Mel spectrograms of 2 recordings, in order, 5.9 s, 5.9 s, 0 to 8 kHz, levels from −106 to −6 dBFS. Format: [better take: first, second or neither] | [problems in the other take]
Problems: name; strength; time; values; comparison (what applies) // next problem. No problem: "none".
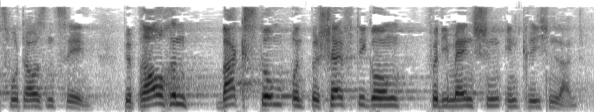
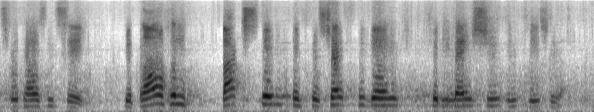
first | noise reduction (neural separator model SepFormer DNS4)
